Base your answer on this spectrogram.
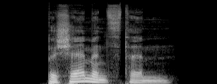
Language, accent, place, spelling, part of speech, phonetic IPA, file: German, Germany, Berlin, beschämendstem, adjective, [bəˈʃɛːmənt͡stəm], De-beschämendstem.ogg
- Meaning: strong dative masculine/neuter singular superlative degree of beschämend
